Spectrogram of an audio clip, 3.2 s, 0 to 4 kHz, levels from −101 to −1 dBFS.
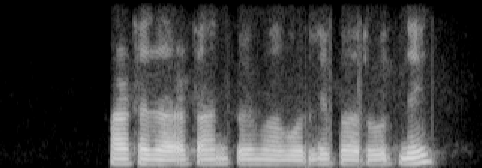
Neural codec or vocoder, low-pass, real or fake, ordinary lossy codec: none; 3.6 kHz; real; Opus, 16 kbps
